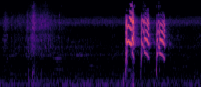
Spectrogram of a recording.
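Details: A pet ringneck parrot, currently molting, gives three quick, shrill, downward-sliding chirps in rapid succession after a faint earlier note. The background is otherwise quiet.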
